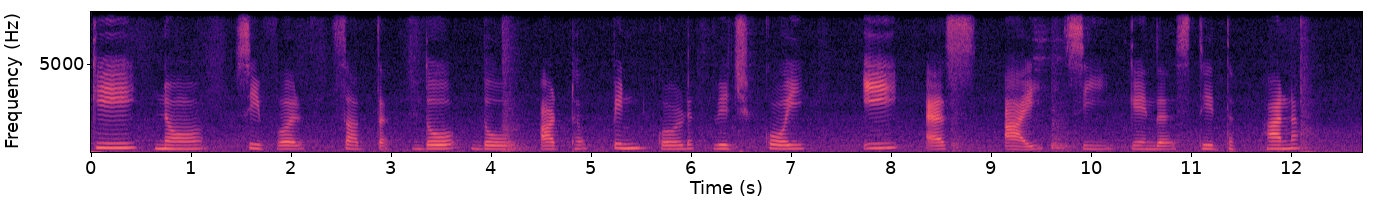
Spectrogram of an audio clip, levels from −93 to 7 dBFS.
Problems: background sounds at intervals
